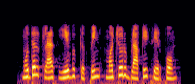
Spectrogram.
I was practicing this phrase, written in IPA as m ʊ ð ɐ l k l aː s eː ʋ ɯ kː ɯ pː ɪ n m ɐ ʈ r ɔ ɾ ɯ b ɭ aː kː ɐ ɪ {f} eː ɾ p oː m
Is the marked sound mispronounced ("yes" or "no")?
yes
